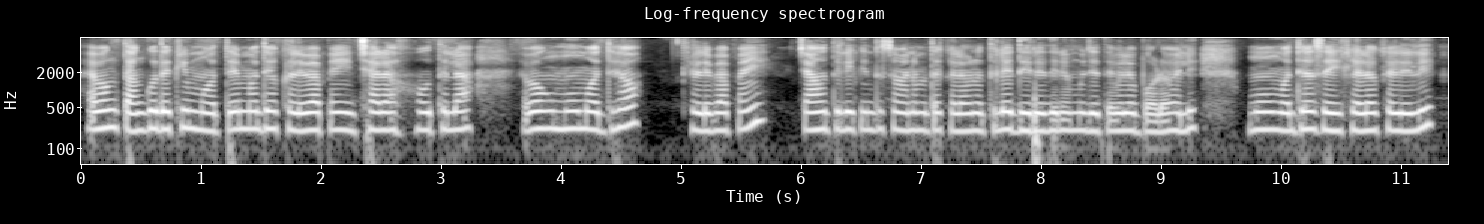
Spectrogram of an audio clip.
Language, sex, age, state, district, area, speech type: Odia, female, 18-30, Odisha, Subarnapur, urban, spontaneous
